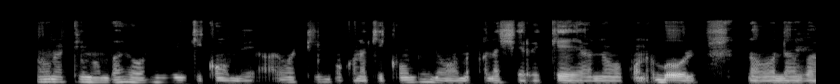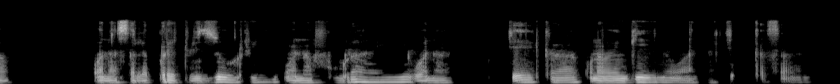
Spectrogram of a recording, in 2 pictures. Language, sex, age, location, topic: Swahili, male, 25-35, Wajir, government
